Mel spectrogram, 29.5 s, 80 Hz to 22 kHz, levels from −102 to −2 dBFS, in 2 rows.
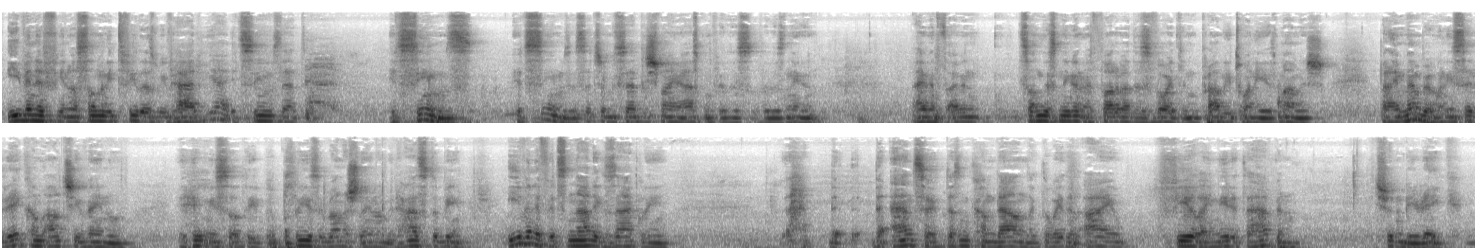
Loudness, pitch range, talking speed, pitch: -27 LUFS, 100-130 Hz, 185 wpm, 115 Hz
